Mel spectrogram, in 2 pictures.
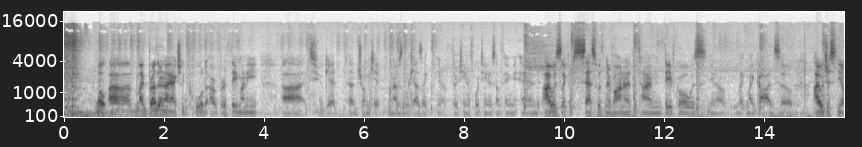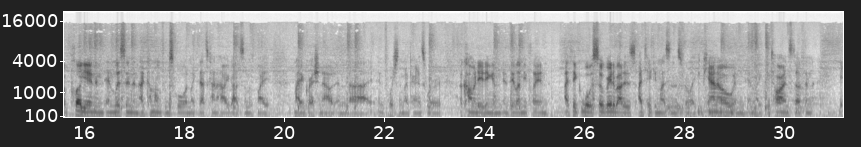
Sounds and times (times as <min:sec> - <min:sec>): Music: 0:00.0 - 0:31.1
Speech: 0:00.6 - 0:31.1.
